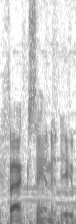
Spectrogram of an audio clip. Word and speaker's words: Faxanadu: I think most people say Faxanadu, but I believe the title comes from a combination of the words Famicom and Xanadu, which would then suggest Fuzzanadu as the correct pronunciation. But I don't think the X makes a Z sound in the middle of words.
